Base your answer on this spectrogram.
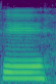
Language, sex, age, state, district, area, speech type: Dogri, female, 18-30, Jammu and Kashmir, Udhampur, rural, spontaneous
